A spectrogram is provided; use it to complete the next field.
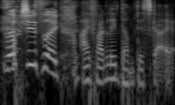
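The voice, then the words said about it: Put-on Hungarian accent. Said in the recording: “She was Hungarian and I loved her accent, so I'm gonna do it in her accent.”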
